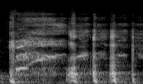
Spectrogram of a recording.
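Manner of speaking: rire aigu et triomphant; éclater d'un rire de vainqueur. Real, not acted. Triomphe seul avec son chat. (un auteur rusé rit de sa réussite, seul avec son chat)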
